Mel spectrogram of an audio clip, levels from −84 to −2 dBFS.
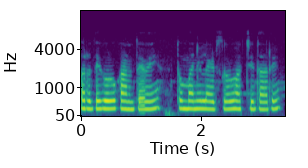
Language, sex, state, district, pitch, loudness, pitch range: Kannada, female, Karnataka, Bidar, 270 Hz, -16 LUFS, 260-275 Hz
